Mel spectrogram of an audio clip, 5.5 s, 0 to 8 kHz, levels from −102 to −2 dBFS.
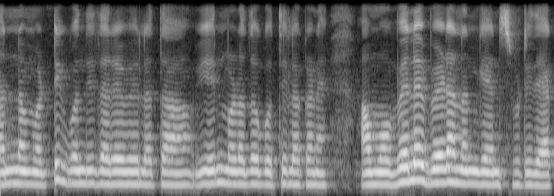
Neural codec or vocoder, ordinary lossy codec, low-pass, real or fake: none; none; 7.2 kHz; real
